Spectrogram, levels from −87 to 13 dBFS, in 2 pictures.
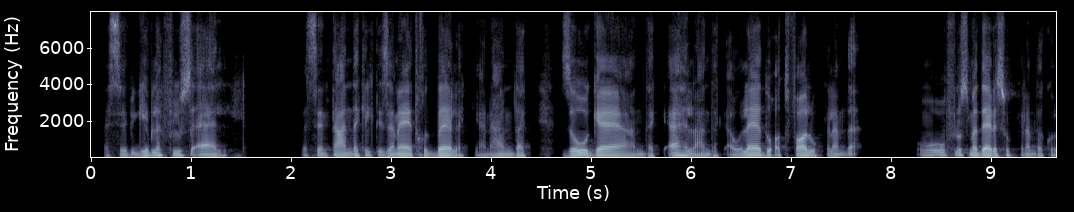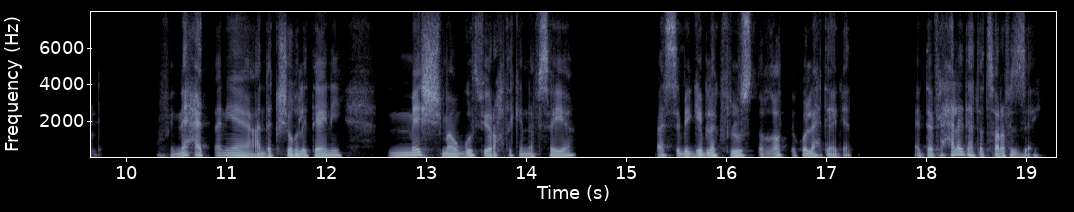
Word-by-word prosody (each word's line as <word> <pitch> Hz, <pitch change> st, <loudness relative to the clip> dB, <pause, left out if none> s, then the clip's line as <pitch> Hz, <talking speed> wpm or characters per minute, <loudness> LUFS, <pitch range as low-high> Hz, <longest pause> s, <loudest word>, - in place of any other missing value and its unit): بس -, -, -1 dB
بيجيب 95 Hz, +8 st, -1 dB
لك 130 Hz, -3 st, +2 dB
فلوس 115 Hz, 0 st, -1 dB
أقل 85 Hz, +1 st, -1 dB, 0.8 s
بس -, -, -6 dB
أنت 110 Hz, -1 st, -5 dB
عندك 110 Hz, +2 st, 0 dB
التزامات 100 Hz, +1 st, +2 dB
خد 95 Hz, 0 st, -5 dB
بالك، 105 Hz, -3 st, +4 dB
يعني 85 Hz, -, -11 dB
عندك 95 Hz, +1 st, -4 dB, 0.3 s
زوجة، 115 Hz, 0 st, +5 dB
عندك 95 Hz, 0 st, -7 dB
أهل، 120 Hz, -4 st, +2 dB
عندك 95 Hz, +3 st, -6 dB
أولاد 120 Hz, +7 st, +4 dB
وأطفال 120 Hz, +1 st, +3 dB
والكلام 105 Hz, -2 st, -6 dB
ده -, -, -8 dB, 0.6 s
وفلوس 135 Hz, +2 st, -2 dB
مدارس 115 Hz, -1 st, +6 dB
والكلام 95 Hz, -4 st, -8 dB
ده 85 Hz, -, -6 dB
كلّه، -, -, -15 dB, 0.6 s
وفي -, -, -19 dB
الناحية 135 Hz, +8 st, +1 dB
التانية 125 Hz, -1 st, -2 dB
عندك 105 Hz, +2 st, -3 dB
شغل 120 Hz, -5 st, +2 dB
تاني 115 Hz, +2 st, +1 dB, 0.5 s
مش 120 Hz, +3 st, +2 dB
موجود 100 Hz, +4 st, +1 dB
فيه 120 Hz, 0 st, 0 dB
راحتك 120 Hz, 0 st, -5 dB
النفسيّة، 105 Hz, +6 st, -1 dB, 0.8 s
بس 115 Hz, -, -1 dB
بيجيب 115 Hz, +4 st, +1 dB
لك 125 Hz, -1 st, +3 dB
فلوس 120 Hz, +1 st, +1 dB
تغطي 110 Hz, +2 st, -6 dB
كل 105 Hz, -1 st, -1 dB
احتياجاتك، -, -, -5 dB, 0.6 s
أنت -, -, -2 dB
في -, -, -4 dB
الحالة -, -, +1 dB
دي 150 Hz, -4 st, 0 dB
هتتصرف 105 Hz, -3 st, -1 dB
إزاي؟ 110 Hz, +5 st, -7 dB
115 Hz, 155 wpm, -26 LUFS, 100-120 Hz, 0.8 s, مدارس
